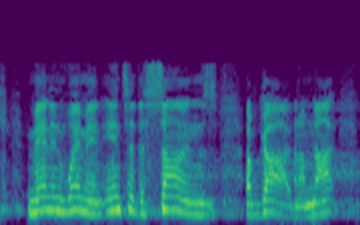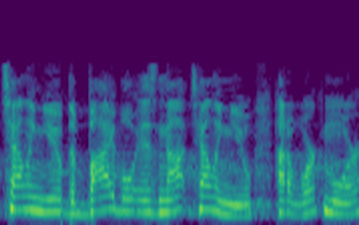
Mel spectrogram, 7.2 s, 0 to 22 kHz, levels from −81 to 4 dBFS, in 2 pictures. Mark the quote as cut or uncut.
cut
